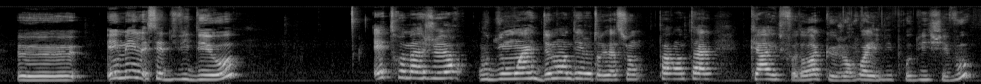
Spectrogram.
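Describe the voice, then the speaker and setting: Speaking at a very slow pace with long, frequent pauses and ordinary pitch variation, the voice sits over noticeable background noise. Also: woman, high pitch for a woman. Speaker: beauty vlogger. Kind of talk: casual vlog to camera. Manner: hesitant with many fillers.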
